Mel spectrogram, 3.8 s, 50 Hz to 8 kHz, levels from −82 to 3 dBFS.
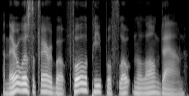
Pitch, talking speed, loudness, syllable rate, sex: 130 Hz, 175 wpm, -17 LUFS, 4.7 syllables/s, male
